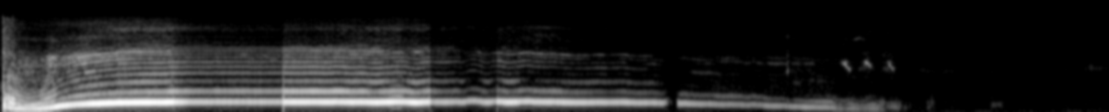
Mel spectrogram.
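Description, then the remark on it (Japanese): A voice imitates a blackboard eraser cleaner of the kind once found in schools, with a long, steady buzzing hum that dips low at the start, holds for several seconds, then sags in pitch and fades out. “あの懐かしき学校にあった黒板消しクリーナーの音。”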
